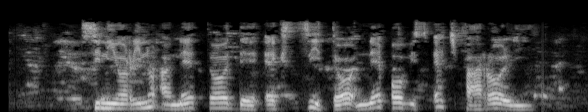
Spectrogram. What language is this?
Esperanto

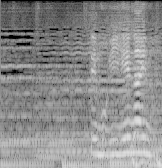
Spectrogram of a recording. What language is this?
Japanese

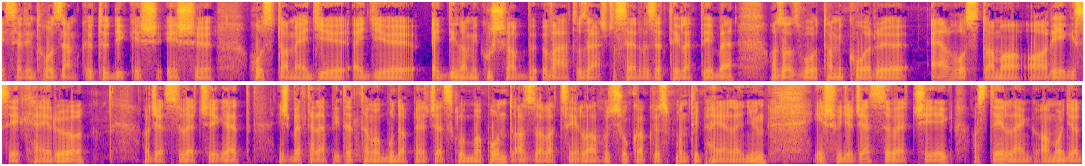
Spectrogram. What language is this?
Hungarian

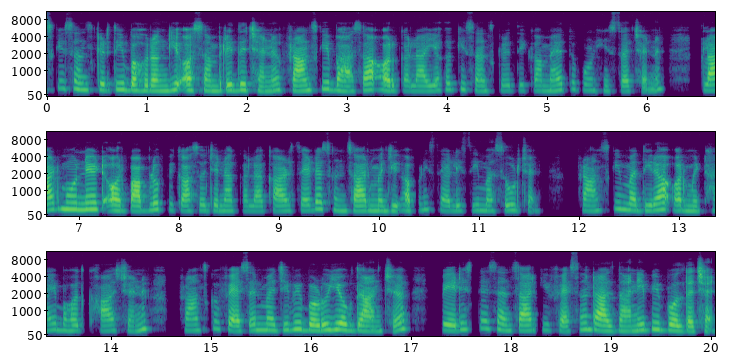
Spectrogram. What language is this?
Garhwali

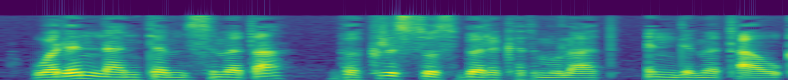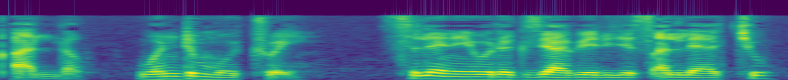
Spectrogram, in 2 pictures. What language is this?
Amharic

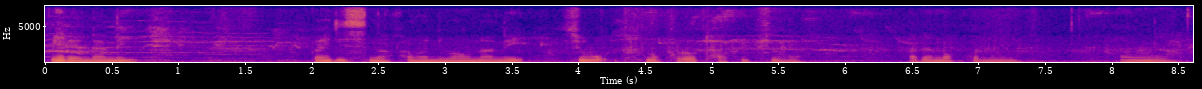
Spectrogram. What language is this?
Bodo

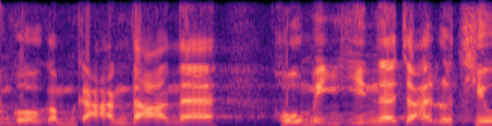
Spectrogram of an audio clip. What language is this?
Cantonese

